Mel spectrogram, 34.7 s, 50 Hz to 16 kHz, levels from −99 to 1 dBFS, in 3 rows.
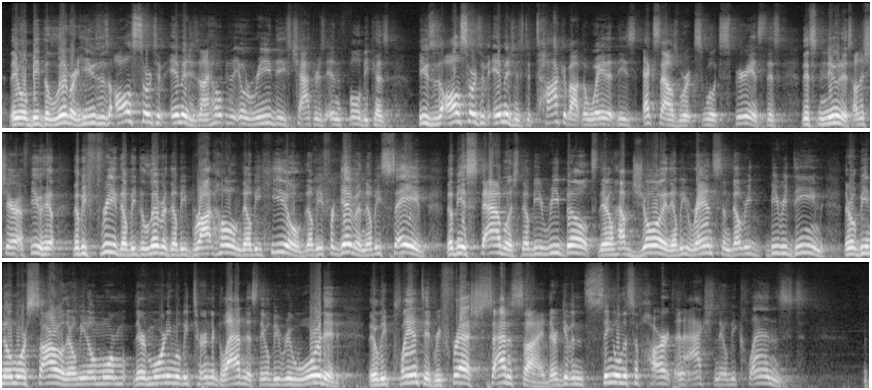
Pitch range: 150-195 Hz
